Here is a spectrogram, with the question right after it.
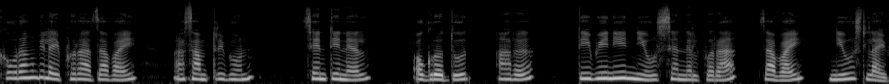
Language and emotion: Bodo, neutral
